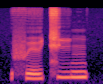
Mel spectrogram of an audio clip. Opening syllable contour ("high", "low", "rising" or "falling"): rising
